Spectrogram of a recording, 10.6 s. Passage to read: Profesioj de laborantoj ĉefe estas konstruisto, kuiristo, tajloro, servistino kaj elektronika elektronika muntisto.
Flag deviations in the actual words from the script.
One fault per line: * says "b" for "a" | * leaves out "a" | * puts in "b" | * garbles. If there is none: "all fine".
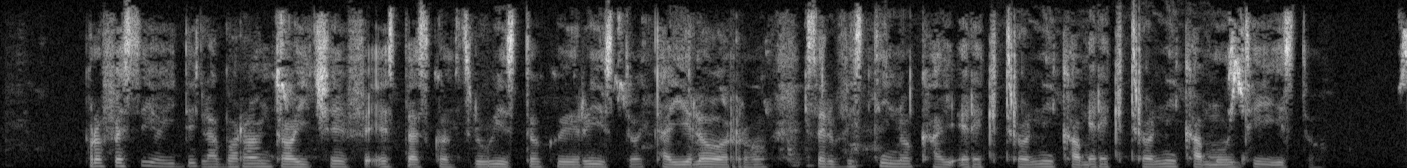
all fine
